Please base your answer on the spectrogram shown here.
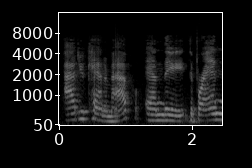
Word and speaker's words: aducanumab: So the pronunciation, aducanumab, and the brand name is Aduhelm.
